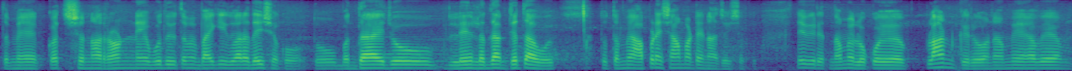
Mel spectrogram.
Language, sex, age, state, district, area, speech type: Gujarati, male, 30-45, Gujarat, Rajkot, rural, spontaneous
